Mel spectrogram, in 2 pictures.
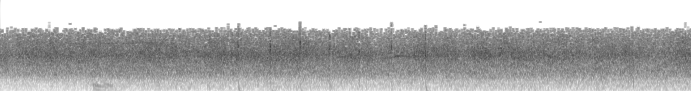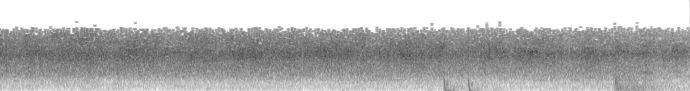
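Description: An audience applauds steadily to bring out musicians who will come out and play guitar: a dense, even wash of many hands clapping at constant loudness, with a few faint low thumps and murmurs underneath.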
